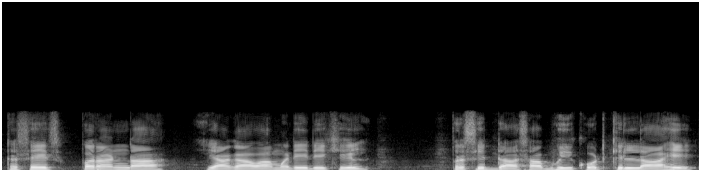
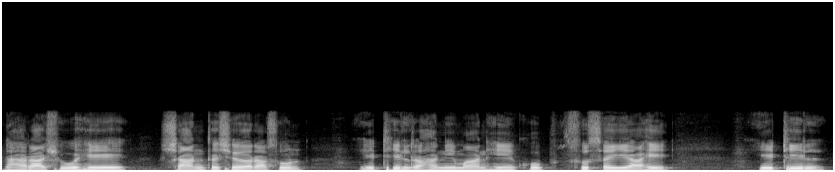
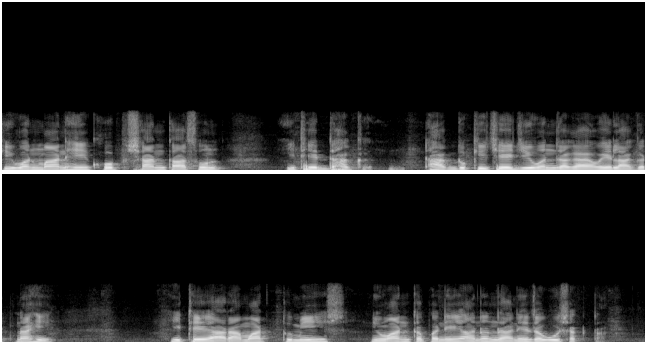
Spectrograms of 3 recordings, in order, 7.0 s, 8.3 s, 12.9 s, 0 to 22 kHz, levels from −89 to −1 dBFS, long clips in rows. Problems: none marked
